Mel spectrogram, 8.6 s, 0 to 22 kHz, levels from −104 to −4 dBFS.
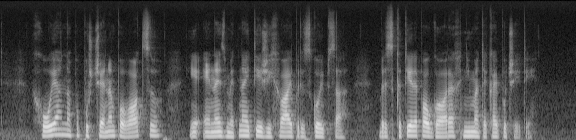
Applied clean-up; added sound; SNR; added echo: none; none; none; none.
